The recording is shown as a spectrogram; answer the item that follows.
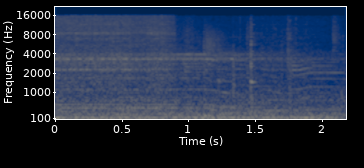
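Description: Electric pottery wheel running steadily with a constant low motor hum.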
